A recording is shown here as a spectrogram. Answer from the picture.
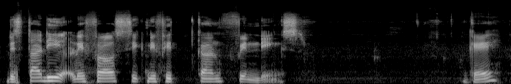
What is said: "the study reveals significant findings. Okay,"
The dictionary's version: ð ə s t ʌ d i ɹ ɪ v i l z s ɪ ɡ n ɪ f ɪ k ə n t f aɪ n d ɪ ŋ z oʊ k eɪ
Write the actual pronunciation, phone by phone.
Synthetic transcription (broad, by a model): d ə s t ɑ d i ɹ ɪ f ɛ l s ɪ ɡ n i f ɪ k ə n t f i n d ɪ ŋ s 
